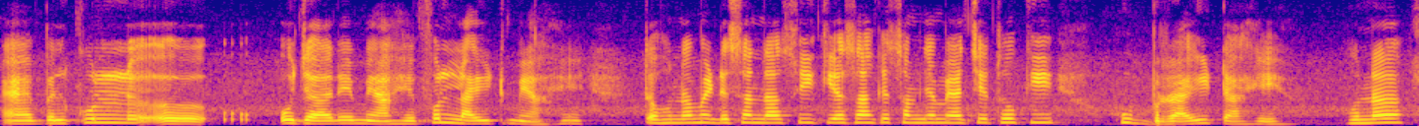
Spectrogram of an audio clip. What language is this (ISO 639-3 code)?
snd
